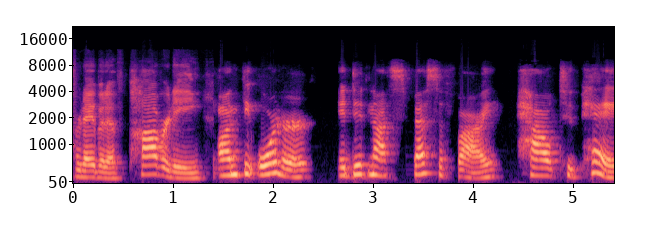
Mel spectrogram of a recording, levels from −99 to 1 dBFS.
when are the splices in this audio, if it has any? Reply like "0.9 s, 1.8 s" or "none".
1.4 s, 4.4 s

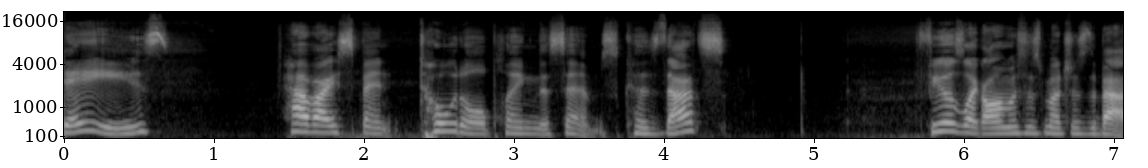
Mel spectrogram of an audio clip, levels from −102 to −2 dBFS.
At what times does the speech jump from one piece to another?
none

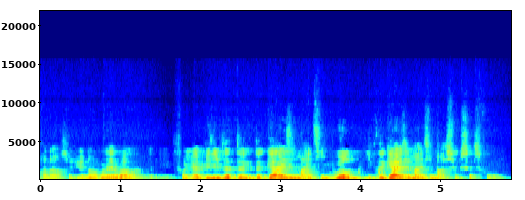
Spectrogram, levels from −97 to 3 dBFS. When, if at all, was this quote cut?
1.8 s

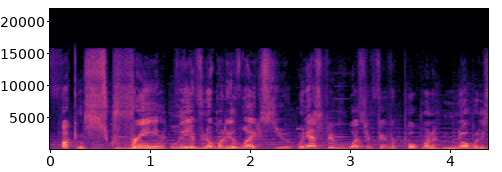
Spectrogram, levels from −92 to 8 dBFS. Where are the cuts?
1.2 s, 2.3 s

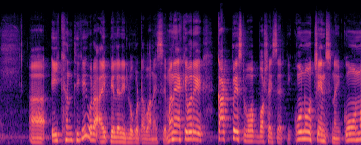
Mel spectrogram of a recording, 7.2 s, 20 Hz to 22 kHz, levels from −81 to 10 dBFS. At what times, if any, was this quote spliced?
none

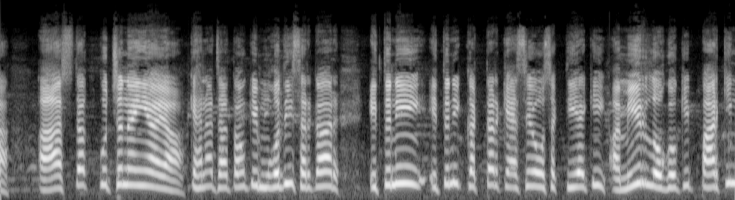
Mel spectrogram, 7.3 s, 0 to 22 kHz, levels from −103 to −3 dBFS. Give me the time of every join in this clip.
1.9 s, 6.1 s

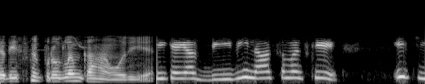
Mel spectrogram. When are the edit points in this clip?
1.5 s

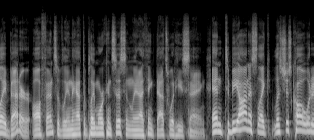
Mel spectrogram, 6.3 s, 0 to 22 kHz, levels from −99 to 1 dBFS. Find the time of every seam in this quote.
4.2 s

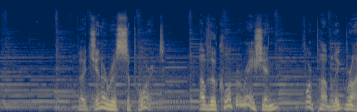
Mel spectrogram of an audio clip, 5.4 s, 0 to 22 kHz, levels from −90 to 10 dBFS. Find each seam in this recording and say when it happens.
1.2 s

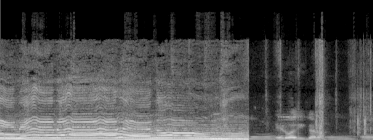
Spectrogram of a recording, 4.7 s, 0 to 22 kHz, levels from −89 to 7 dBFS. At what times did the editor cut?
none

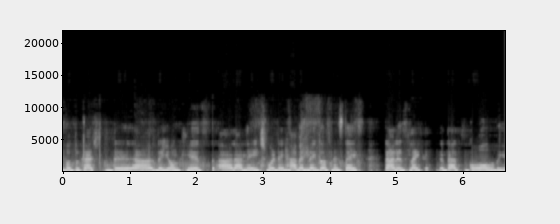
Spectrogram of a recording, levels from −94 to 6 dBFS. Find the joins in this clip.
none

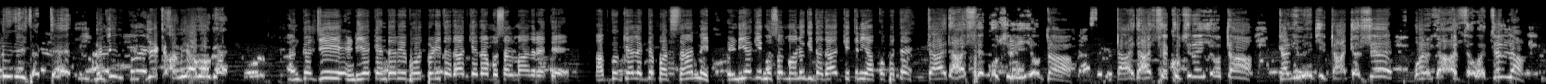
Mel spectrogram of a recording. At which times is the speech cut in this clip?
none

